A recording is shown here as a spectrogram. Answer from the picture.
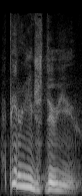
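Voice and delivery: a soft, lightly voiced laid-back Jesus; a hint of a mellow, permissive Jesus; mock easygoing. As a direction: shrug it off, softly, as a joke. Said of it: "That's not what he said".

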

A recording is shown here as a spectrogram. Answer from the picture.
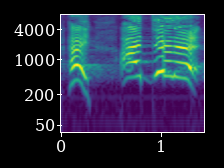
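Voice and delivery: very high, loud excited shout; pumped. Retold or imitated. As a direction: crow it like a proud kid. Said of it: "He is pumped".

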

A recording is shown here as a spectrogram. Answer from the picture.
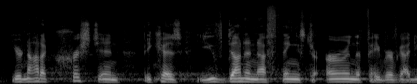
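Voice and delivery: ordinary talk, nothing marked

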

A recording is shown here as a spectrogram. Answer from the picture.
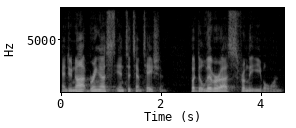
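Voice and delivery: slow, hushed spoken prayer. Acted. Pastor leading the children in prayer, slow and reverent.

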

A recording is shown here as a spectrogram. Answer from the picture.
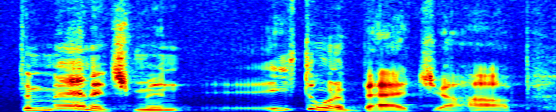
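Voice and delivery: normal talking voice

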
